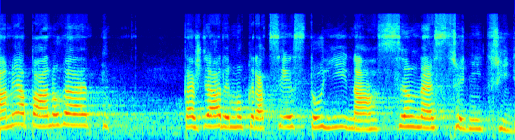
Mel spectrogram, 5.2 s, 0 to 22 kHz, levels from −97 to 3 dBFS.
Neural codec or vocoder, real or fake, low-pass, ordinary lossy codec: none; real; 14.4 kHz; Opus, 24 kbps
